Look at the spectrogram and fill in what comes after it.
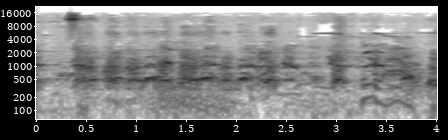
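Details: A pack of Alaskan Huskies, sled dogs at Snowhook Adventures, Willow, Alaska, keep up steady overlapping barks and yips, a busy kennel din with occasional higher whines above it.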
